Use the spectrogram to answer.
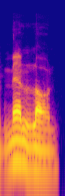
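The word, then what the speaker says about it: mellon: of modern Finnish um in fin in The Finnish language the uh double letters are pronounced twice I found that out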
